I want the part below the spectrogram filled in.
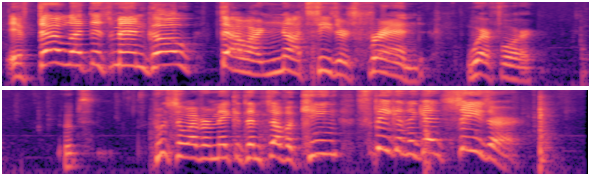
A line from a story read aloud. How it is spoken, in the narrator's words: But the Jews cried out, saying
